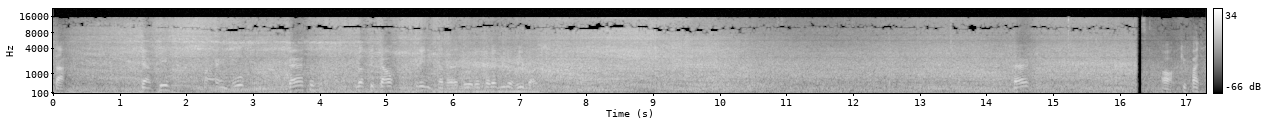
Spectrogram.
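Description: Traffic rumbles steadily past on a nearby road.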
